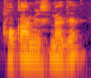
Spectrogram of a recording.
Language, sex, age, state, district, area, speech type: Assamese, male, 45-60, Assam, Jorhat, urban, spontaneous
